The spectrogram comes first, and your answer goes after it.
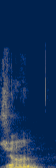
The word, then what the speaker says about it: Can: um from turkish and is actually pronounced john where i come from um thanks for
